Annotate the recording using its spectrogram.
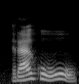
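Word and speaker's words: Vans: 무방합니다 자 그럼이 브랜드를 한번 읽어 볼게요 미국식으로는 vens라고 발음을 합니다 한번 따라해 보세요 좋습니다 근데 사실 한국에서는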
